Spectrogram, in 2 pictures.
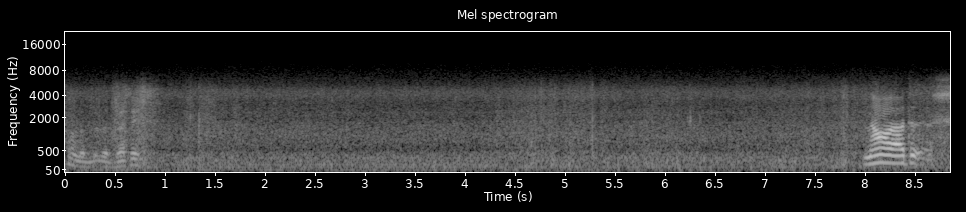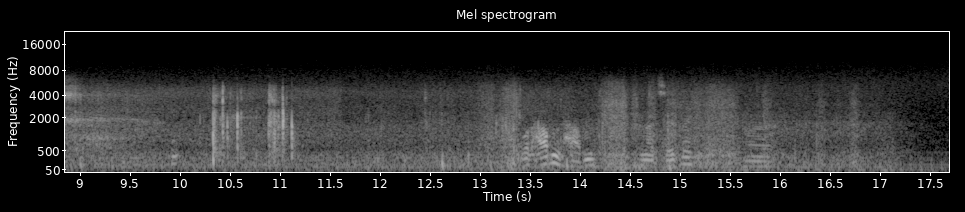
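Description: An older man speaks close by, outdoors.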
